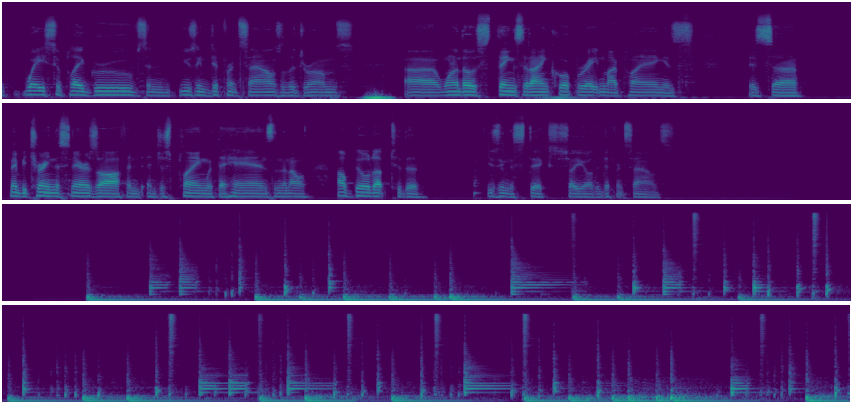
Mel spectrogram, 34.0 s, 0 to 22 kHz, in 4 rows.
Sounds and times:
Drum: 0:17.9 - 0:33.9.

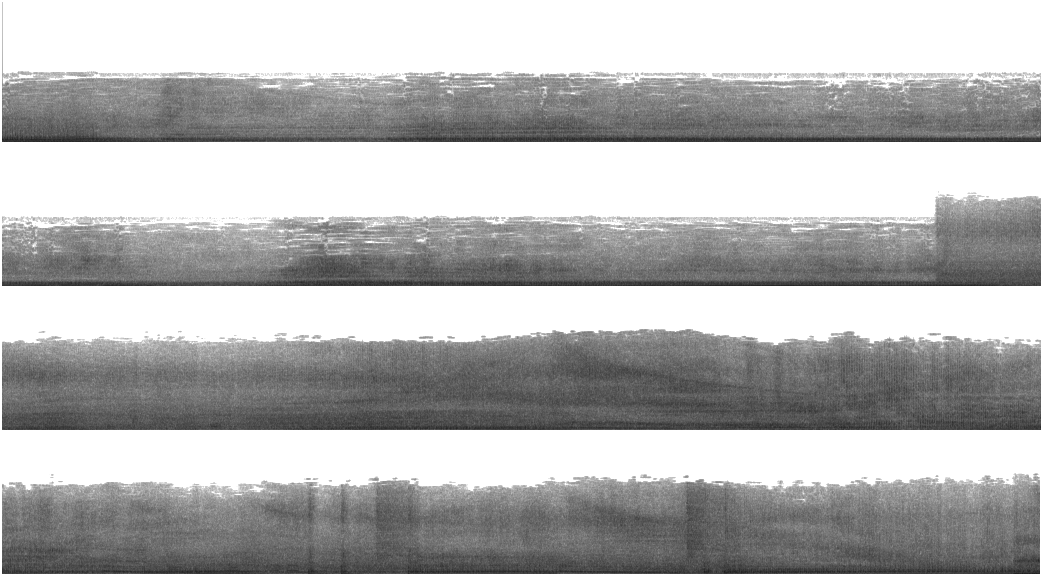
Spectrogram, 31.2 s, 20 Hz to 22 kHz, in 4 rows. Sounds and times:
Truck: 0:00.0 - 0:31.1
Speech: 0:24.9 - 0:25.9.

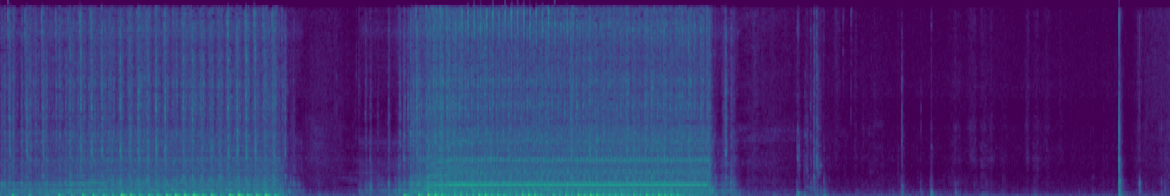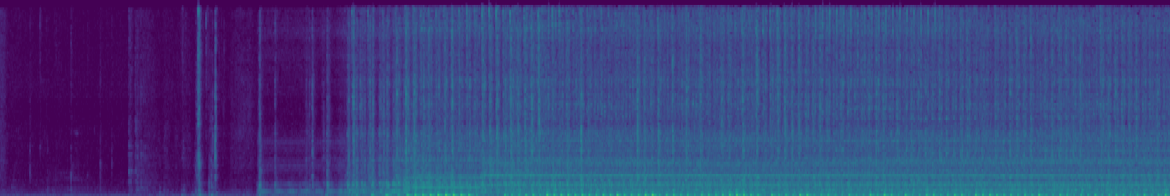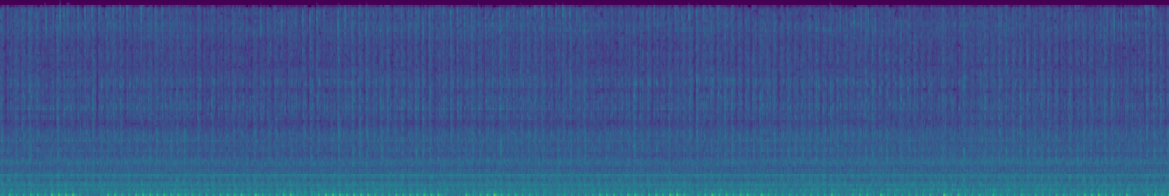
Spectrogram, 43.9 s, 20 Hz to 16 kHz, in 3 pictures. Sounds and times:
Sewing machine: 0:00.0 - 0:03.8, 0:04.5 - 0:09.2, 0:17.8 - 0:43.8
Inside, small room: 0:00.0 - 0:43.8.

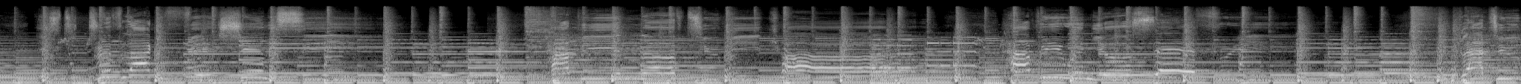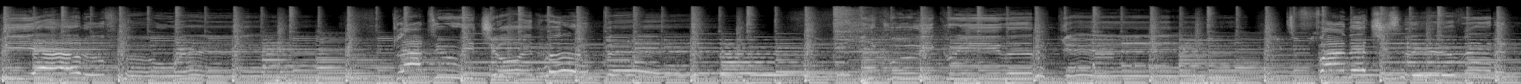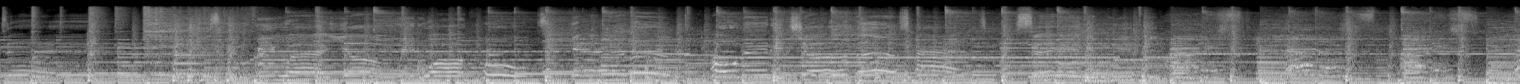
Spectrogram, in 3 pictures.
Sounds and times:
Music: 0:00.0 - 0:45.6.

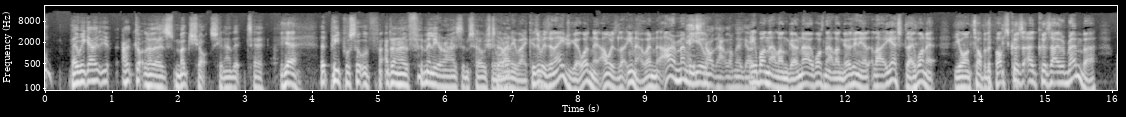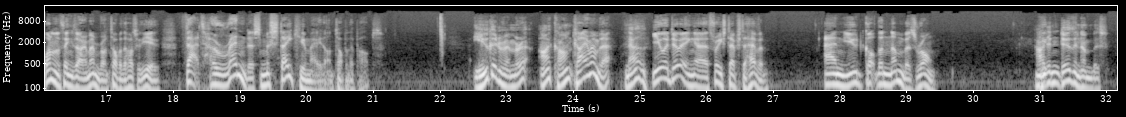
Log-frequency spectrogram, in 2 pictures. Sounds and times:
Speech: 0:00.0 - 0:21.2, 0:22.5 - 0:27.0, 0:27.8 - 0:29.5, 0:30.9 - 0:32.1.

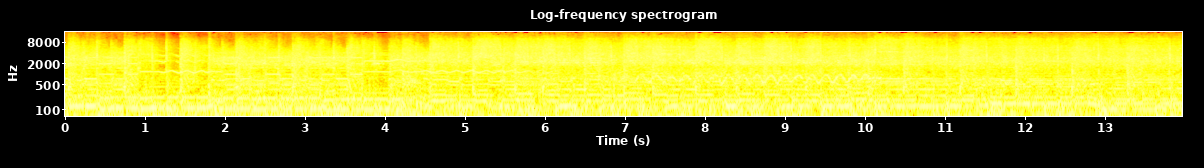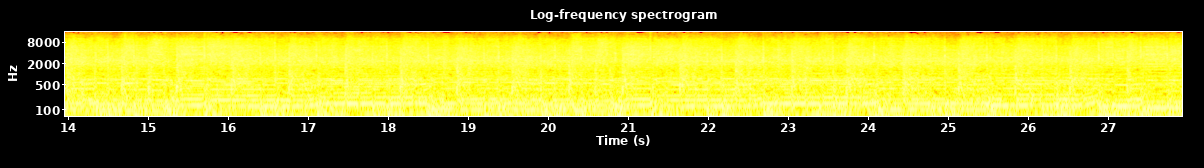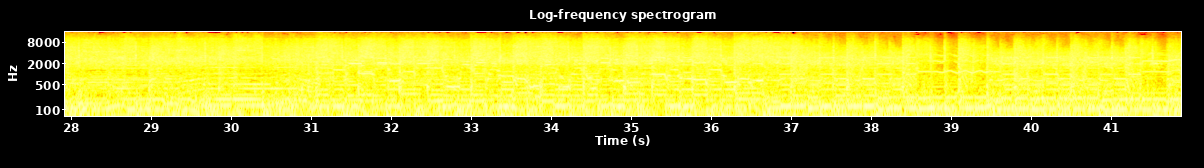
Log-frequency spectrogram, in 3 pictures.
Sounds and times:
Exciting music: 0:00.0 - 0:41.8.

